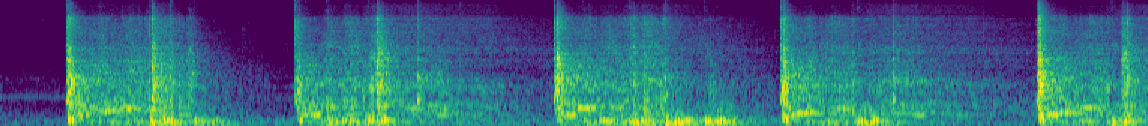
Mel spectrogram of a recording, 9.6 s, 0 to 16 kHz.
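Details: 1973 Triumph GT6 sitting unused since 1980, first start attempts: five short cranking bursts about two seconds apart, each dying away without settling into an idle. Repeated cranking without a sustained start.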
